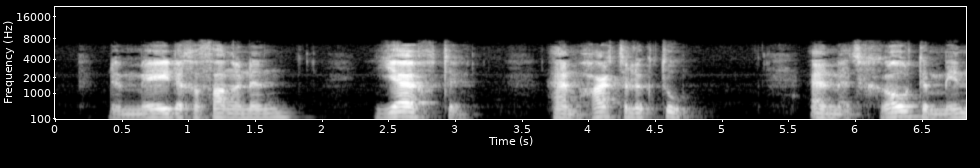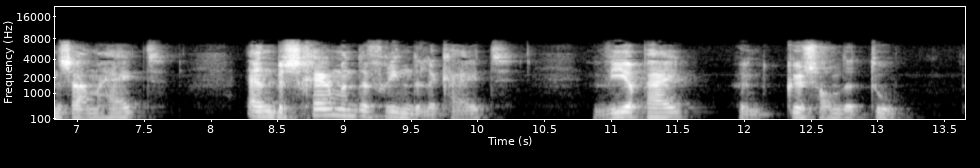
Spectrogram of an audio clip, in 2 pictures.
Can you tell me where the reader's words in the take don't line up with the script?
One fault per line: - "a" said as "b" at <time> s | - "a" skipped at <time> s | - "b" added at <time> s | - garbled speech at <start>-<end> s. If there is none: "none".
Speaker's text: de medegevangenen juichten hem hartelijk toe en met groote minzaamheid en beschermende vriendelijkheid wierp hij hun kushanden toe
none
